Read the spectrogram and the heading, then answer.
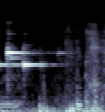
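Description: A phone rings briefly with a thin, high electronic tone, two short steady notes, followed by a soft burst of rustling noise. No one speaks.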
